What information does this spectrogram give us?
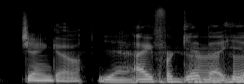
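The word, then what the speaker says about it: Django: he's in yeah yeah starts with a silent D how many movies do you know that start with a silent D Jango yeah I forget that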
